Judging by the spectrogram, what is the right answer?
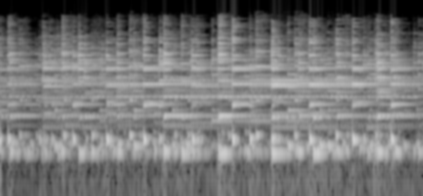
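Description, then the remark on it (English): Many heavy bells worn by cows on a verdant alpine pasture high above Lake Fallen in eastern Switzerland's Heidiland region clank and jangle together in an irregular, overlapping rhythm, metallic and bright, continuing steadily without any voices. “As I walked past the cows laden with heavy bells on a verdant alpine pasture high above Lake Fallen, I could understand why marketing professionals decided a few years ago to rename this corner of eastern Switzerland Heidiland.”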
